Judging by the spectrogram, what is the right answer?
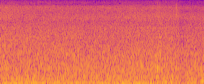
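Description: Rushing water in a Colorado alpine mountain gulch makes a dense, continuous broadband roar, loud and close, with no voices over it.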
